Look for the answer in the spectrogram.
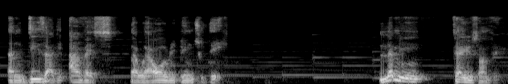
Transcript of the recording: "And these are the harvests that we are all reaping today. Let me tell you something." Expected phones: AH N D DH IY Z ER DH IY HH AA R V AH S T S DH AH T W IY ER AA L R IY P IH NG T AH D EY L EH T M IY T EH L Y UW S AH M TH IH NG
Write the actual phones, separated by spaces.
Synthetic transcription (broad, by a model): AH N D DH IY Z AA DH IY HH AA V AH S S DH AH T W IY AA AA L R IY P IH NG T AH D EY L EH T M IY T EH L Y UW S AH M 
